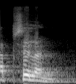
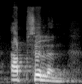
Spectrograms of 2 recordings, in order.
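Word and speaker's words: ε: कईयों को ये इंग्लिश अल्फाबेट E लग रहा होगा, बट इट is from Greek language. ठीक है, और इसकी प्रोनाउंसिएशन क्या है, जैसे इसकी प्रोनाउंसिएशन क्या है A, इसकी प्रोनाउंसिएशन क्या है B, तो इसकी प्रोनाउंसिएशन क्या है, एप्सिलॉन. क्या बोलते हैं इसको, एप्सिलॉन.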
